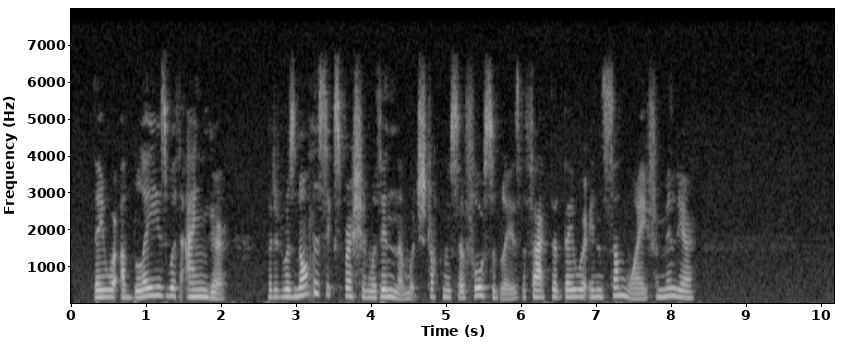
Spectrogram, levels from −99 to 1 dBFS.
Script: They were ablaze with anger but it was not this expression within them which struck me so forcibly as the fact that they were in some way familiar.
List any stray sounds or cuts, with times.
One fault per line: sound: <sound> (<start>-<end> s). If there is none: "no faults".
no faults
